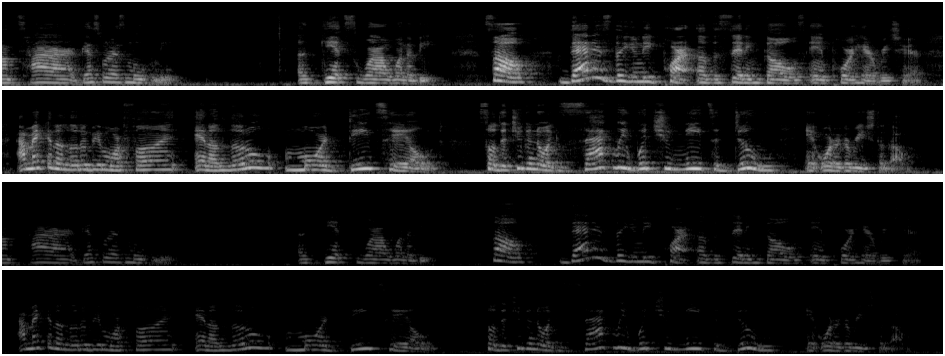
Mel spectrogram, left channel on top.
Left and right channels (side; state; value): right; quieter; 19.5 dB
